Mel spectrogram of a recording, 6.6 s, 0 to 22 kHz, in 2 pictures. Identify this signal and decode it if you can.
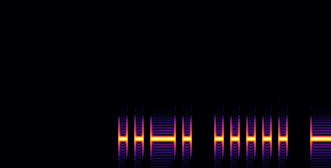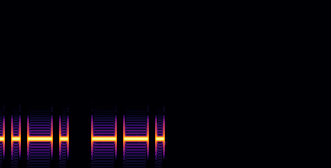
Morse code, heard as a keyed tone, about 15 wpm, 700 Hz. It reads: F5CG
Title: DXCC-100 Call Signs - 4 Characters - Repeated 3x - 15wpm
